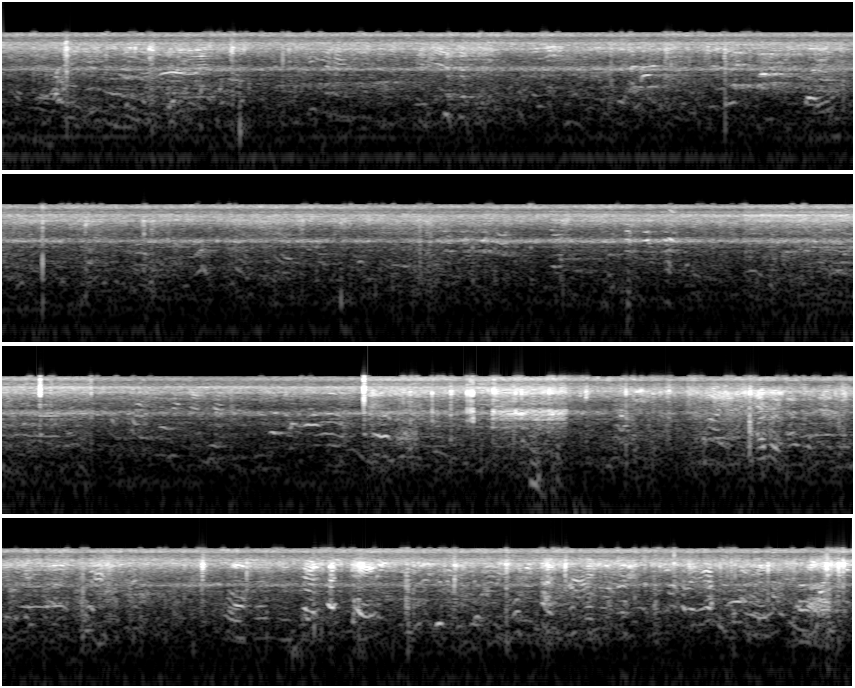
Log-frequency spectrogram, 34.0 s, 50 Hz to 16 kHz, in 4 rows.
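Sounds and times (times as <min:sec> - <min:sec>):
distant voices: 0:00.0 - 0:34.0
steady hiss: 0:00.0 - 0:34.0.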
